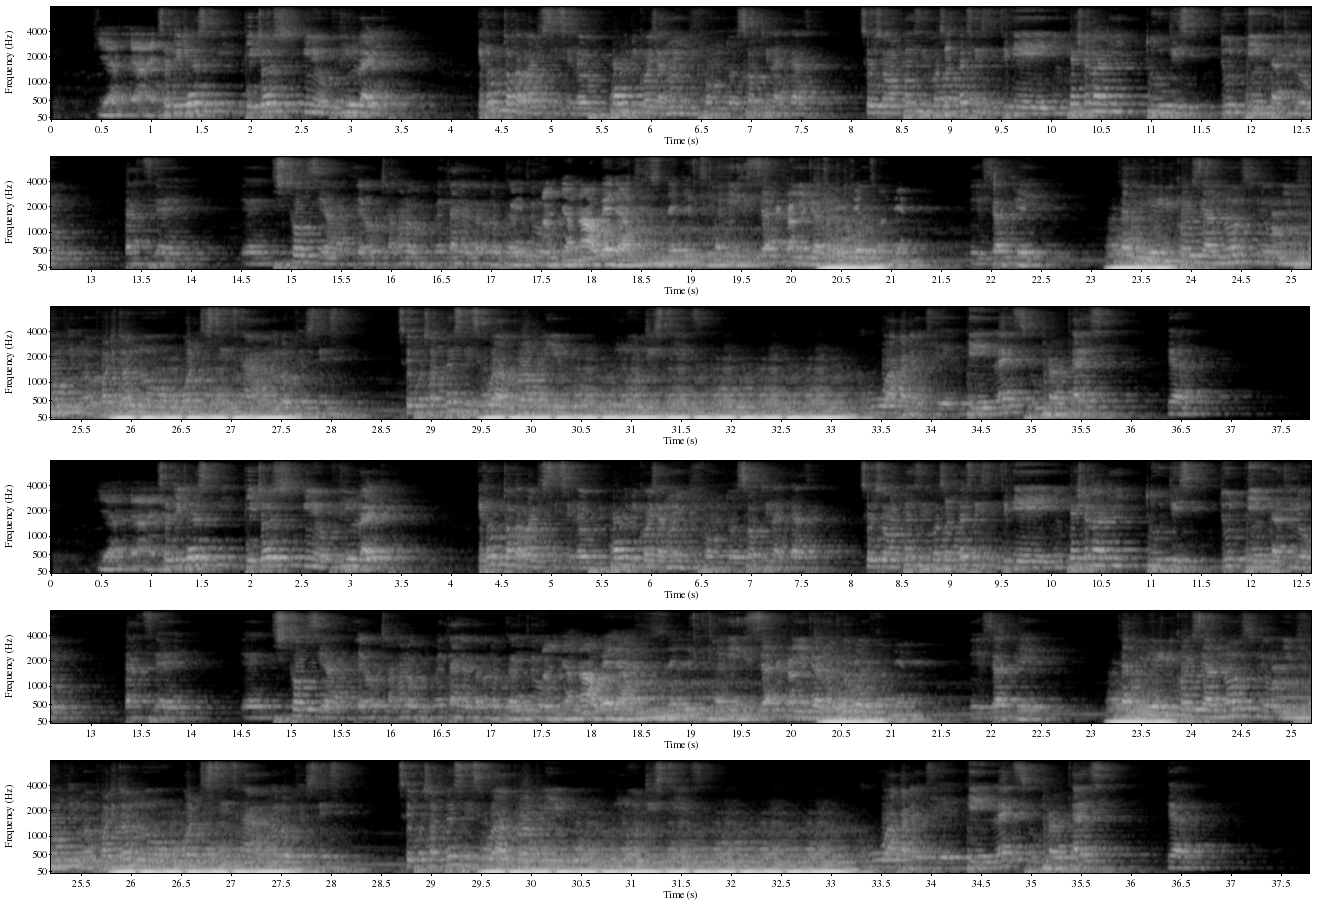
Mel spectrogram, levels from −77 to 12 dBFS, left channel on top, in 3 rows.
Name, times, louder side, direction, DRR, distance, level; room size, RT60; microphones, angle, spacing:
voice 1, 0.4-1.2 8.9-9.0 17.0-19.6 20.0-21.3 22.0-22.4, left 1 dB, 85° left, 5 dB, 3.1 m, -23 dB
voice 2, 1.1-3.5 4.3-7.7 8.1-11.4 11.7-12.7 13.3-13.9 14.5-17.6 19.1-20.8 21.8-22.5 23.3-28.1 28.7-32.2 33.3-35.8 36.4-36.6, equal, ahead, -3 dB, 6.3 m, -26 dB
sound 1, 18.3-21.1 23.1-24.0 24.8-27.8 29.4-33.3, equal, 15° left, 3.7 m, -11 dB
23.5 x 12.5 x 9.2 m, 1.3 s
head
